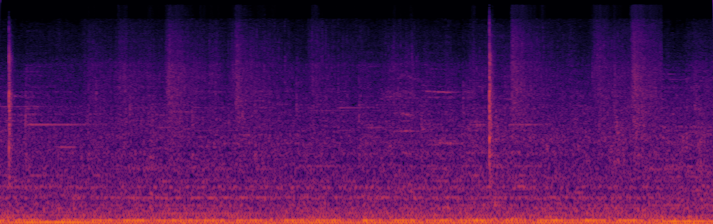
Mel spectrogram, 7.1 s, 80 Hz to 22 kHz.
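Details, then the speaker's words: Boat diesel engine and marine transmission in forward after grinding noise and discoloured fluid, following about 12 pints of new transmission fluid and a replacement cooler; steady low drone, no grinding or clunks, sounds okay. "Okay, I don't hear anything weird so far. Nothing obvious so far. Sounds okay. Alright, so that sounds good."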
